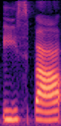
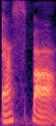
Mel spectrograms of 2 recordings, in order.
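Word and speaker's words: Espa: We have gift certificates from E-Spa, or actually it's pronounced S-Spa, Bahama, from Bahama.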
